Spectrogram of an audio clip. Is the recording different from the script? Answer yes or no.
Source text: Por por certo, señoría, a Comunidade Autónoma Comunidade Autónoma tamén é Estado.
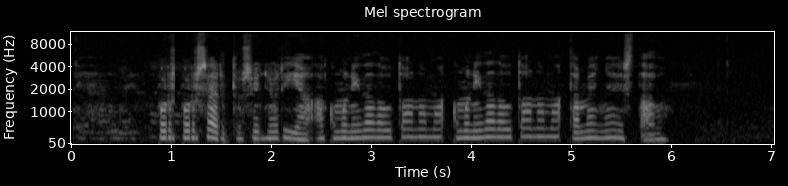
no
